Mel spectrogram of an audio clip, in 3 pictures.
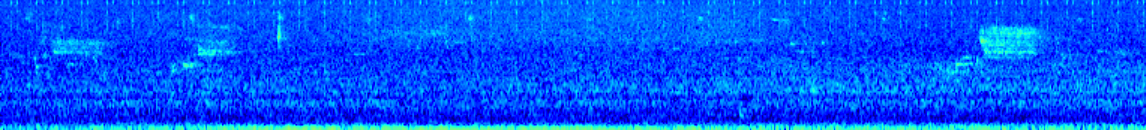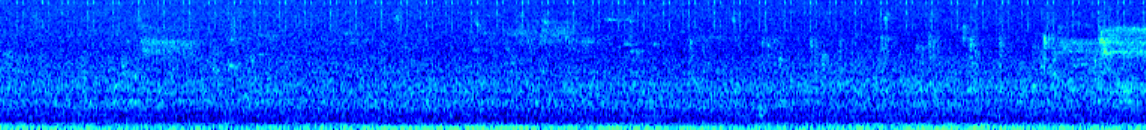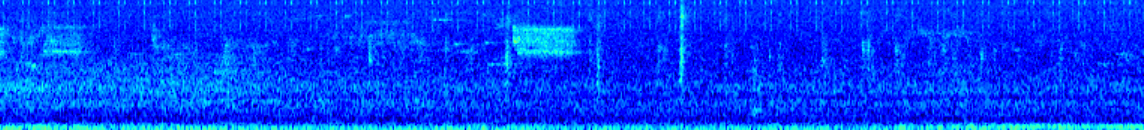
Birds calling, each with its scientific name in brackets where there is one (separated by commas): Red-winged Blackbird (Agelaius phoeniceus), unidentified bird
